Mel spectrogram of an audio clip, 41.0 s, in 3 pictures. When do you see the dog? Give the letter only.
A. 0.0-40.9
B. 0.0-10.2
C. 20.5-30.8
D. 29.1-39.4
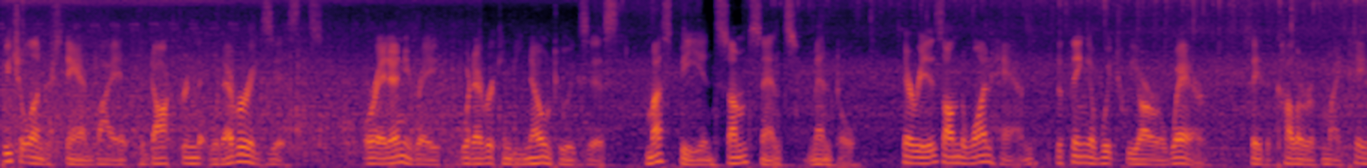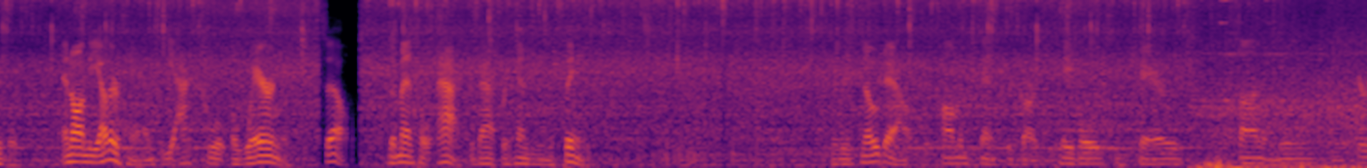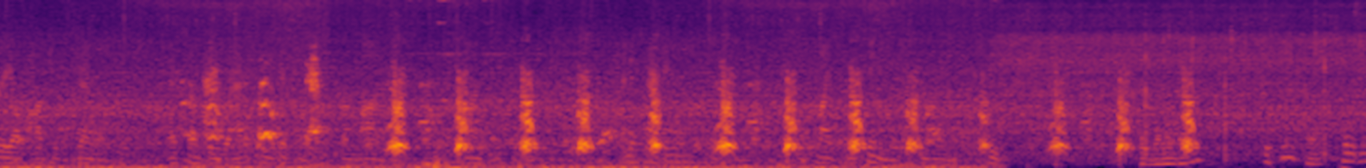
D.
